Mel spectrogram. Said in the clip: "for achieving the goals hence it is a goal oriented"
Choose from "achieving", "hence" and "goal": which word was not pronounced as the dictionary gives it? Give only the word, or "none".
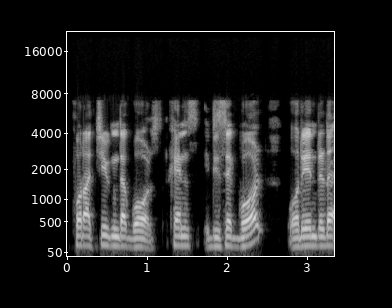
none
